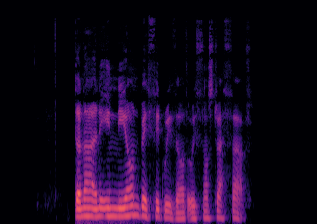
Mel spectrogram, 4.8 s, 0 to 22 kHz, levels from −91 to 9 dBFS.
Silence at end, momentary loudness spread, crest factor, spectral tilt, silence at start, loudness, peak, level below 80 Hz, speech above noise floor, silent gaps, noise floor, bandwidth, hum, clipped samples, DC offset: 1.15 s; 13 LU; 22 dB; -7.5 dB/octave; 1.1 s; -32 LUFS; -12 dBFS; -70 dBFS; over 59 dB; none; under -90 dBFS; 16 kHz; none; under 0.1%; under 0.1%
